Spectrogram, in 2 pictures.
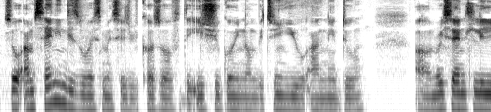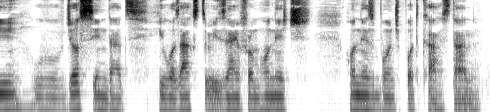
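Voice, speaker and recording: A man with a Nigerian accent recording a voice message to a friend, calmly recounting a grievance. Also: on the low side, creaky. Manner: calm, measured account of a grievance. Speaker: podcast host.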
